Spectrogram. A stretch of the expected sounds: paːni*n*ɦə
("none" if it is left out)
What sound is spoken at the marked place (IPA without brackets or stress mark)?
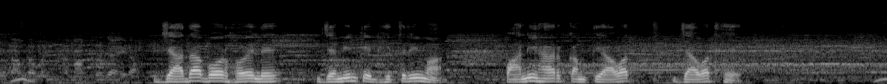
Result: none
